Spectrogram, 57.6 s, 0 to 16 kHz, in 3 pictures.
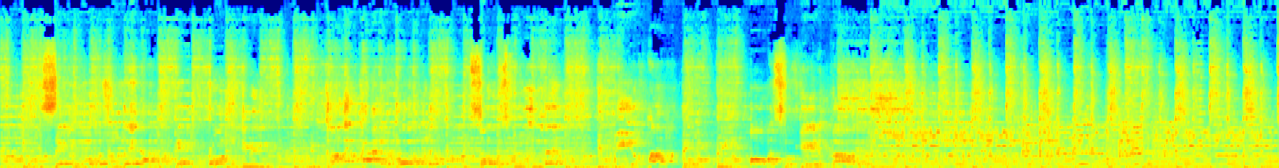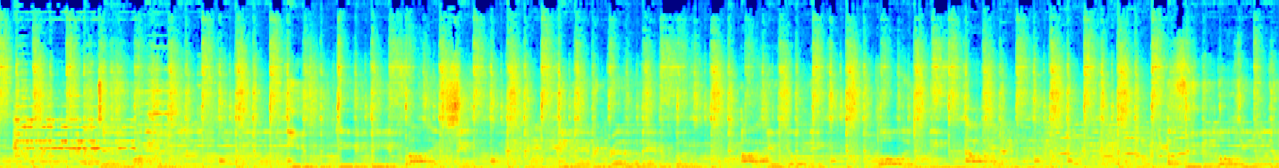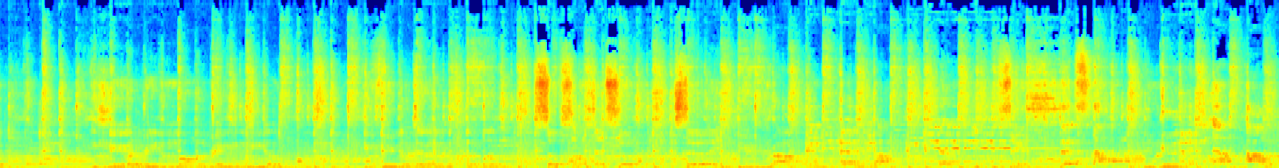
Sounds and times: Music: 0.0s - 57.5s.

